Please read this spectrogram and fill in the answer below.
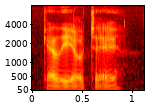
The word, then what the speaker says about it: Galieote: Yeah, and the artist's name is Danny Galote. Galeote. – That sounds pretty good. – I might have butchered that. That sounds decent.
